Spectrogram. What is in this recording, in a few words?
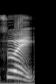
"zui4", mandarin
